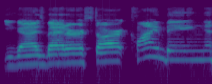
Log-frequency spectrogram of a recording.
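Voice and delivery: slow, stretched call downward; drawn-out holler. Acted. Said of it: "I'm gonna holler down there".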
